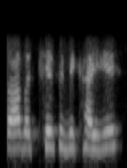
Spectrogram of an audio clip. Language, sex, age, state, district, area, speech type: Urdu, female, 30-45, Uttar Pradesh, Lucknow, rural, conversation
